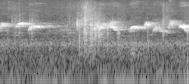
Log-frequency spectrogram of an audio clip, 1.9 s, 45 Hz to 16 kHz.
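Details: Red-whiskered bulbuls at a trapping site on 13 October 2019, the 'Mí lửa' decoy singing fighting song; rapid, overlapping high chirps and short warbled notes run continuously, sounding like more than one bird.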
